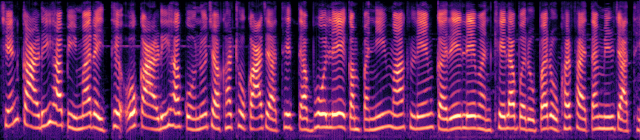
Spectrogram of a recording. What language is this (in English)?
Chhattisgarhi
